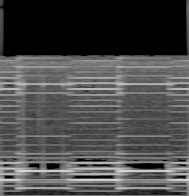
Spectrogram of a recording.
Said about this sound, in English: This is a fire alarm that goes off every Thursday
